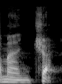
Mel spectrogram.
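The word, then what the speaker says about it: Mancha: Mancia, che in spagnolo si scrive con CH, ovviamente, però si dice mancia,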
